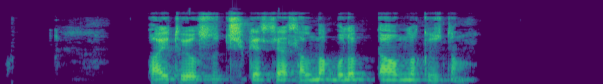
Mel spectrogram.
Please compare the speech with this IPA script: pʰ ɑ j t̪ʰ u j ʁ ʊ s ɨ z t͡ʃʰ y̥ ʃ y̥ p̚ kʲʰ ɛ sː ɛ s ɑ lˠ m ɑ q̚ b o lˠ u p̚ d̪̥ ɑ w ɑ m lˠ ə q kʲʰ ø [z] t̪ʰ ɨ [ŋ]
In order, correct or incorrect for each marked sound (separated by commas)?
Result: correct, correct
